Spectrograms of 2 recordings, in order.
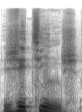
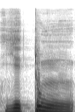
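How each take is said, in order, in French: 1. Le nom est prononcé à la française. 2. Le nom est prononcé d'une façon étrangère, à la suédoise. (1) "je vais le dire en français" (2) "J'espère que c'est comme ça qu'on prononce"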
